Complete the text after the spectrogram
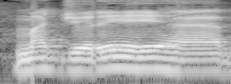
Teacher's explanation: Imalah ialah memiringkan bunyi fathah kepada kasroh. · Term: bacaan imalah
